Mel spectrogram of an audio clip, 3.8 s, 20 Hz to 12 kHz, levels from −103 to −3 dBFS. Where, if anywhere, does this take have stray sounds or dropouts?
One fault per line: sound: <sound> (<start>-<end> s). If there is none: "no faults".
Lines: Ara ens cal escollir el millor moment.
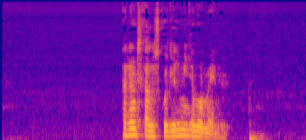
no faults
